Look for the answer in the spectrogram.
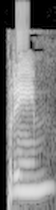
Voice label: "prem", Punjabi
